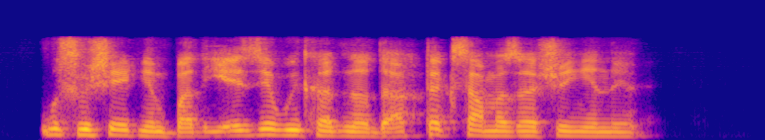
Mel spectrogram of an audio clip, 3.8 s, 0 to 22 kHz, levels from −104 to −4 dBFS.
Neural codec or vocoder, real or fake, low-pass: codec, 16 kHz, 1.1 kbps, Voila-Tokenizer; fake; 7.2 kHz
